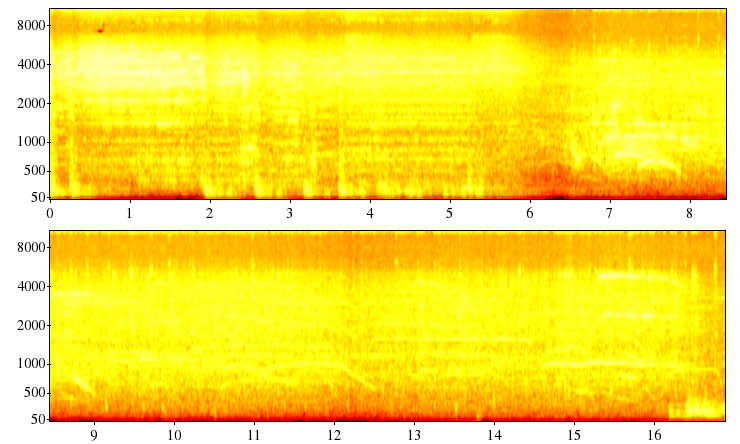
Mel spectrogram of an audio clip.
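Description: Marching band playing brass and drums, with drum strikes, until the music ends about six seconds in. A stadium crowd then cheers, with shouts and whistles.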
